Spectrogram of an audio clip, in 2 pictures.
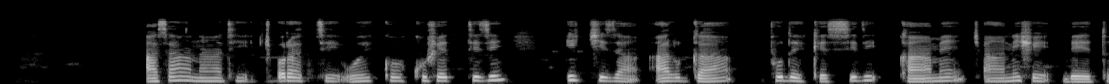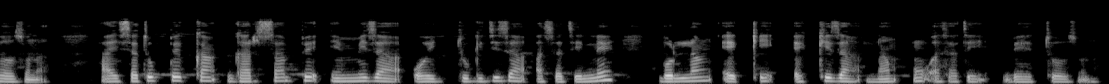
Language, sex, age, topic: Gamo, male, 18-24, government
